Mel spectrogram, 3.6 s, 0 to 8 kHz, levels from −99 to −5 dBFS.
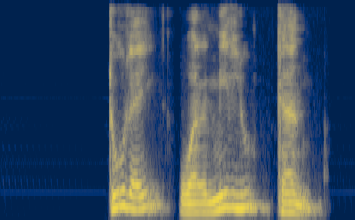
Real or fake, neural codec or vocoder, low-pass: fake; codec, 16 kHz, 4 kbps, FunCodec, trained on Chinese and English, 50 frames a second; 7.2 kHz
